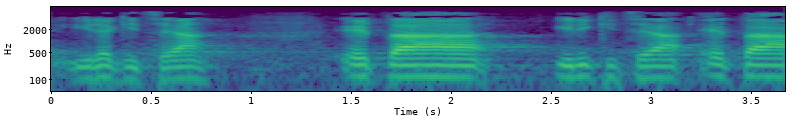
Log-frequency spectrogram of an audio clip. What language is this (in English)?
Basque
